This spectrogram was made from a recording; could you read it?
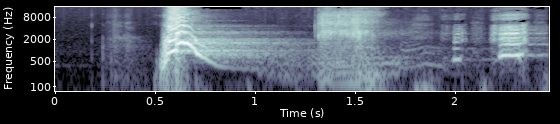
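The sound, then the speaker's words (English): A dog lets out one loud, sharp bark, followed by a few quieter, shorter yips and muffled sounds trailing off. “He'll probably bark again when the person leaves the bathroom, just a heads up, but that's okay.”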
